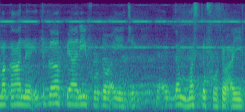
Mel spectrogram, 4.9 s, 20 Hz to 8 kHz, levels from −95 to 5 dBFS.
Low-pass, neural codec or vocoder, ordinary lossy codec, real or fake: 7.2 kHz; none; none; real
